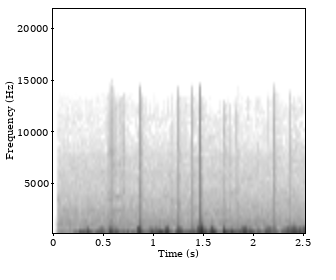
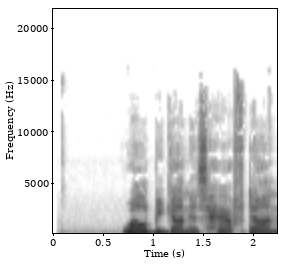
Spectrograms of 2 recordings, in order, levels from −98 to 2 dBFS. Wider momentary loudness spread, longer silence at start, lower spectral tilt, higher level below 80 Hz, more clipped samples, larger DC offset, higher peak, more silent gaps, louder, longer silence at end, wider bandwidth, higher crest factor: about the same, 8 LU vs 6 LU; second, 0.05 s vs 0.7 s; first, -9 dB/octave vs -6 dB/octave; first, -44 dBFS vs -54 dBFS; neither; neither; about the same, -10 dBFS vs -8 dBFS; neither; second, -32 LUFS vs -25 LUFS; about the same, 0 s vs 0 s; about the same, 14 kHz vs 15 kHz; about the same, 22 dB vs 18 dB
